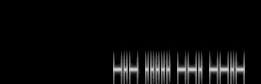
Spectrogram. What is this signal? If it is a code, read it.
Morse code, heard as a keyed tone, about 44 wpm, 700 Hz. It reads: K5GQ
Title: Call Signs - 45wpm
